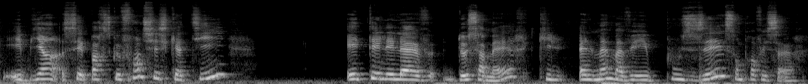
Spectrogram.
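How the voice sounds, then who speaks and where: A woman's voice: on the high side, lively intonation, unhurried. A woman violinist answering interview questions, speaking with many hesitations, fillers and restarts. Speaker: violinist guest. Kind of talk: conversational interview.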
